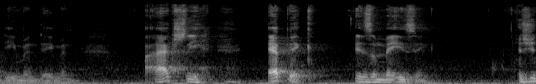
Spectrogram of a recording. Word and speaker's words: Daemon: I pronounced it right, Daemon.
